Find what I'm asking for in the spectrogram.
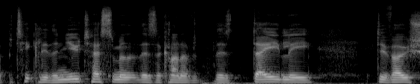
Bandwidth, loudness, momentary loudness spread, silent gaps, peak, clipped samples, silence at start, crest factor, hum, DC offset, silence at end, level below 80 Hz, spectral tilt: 17 kHz; -30 LUFS; 9 LU; none; -12 dBFS; under 0.1%; 0 s; 18 dB; none; under 0.1%; 0 s; -56 dBFS; -5 dB/octave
